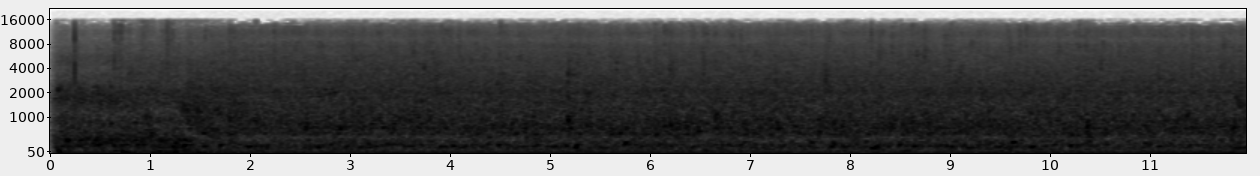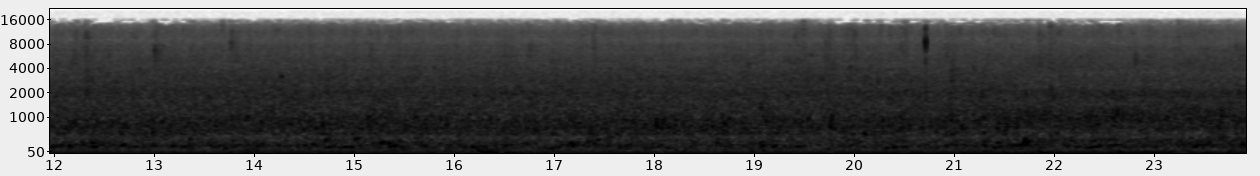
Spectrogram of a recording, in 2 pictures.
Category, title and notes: Soundscapes > Nature
Sound of the river flowing and waterfall at the beck in Keighley, West Yorkshire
